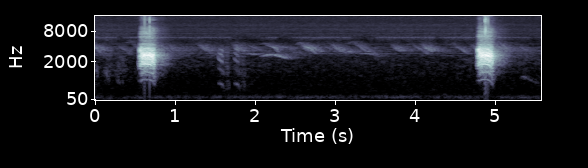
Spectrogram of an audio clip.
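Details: Two coarse, raspy bursts about four seconds apart from a poksay laughingthrush being lured for trapping, with scattered faint high chips and a soft descending whistle between them.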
